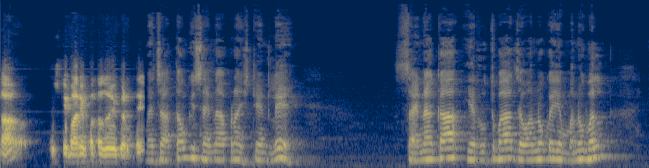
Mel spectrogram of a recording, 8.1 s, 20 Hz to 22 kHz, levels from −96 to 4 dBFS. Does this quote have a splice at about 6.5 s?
no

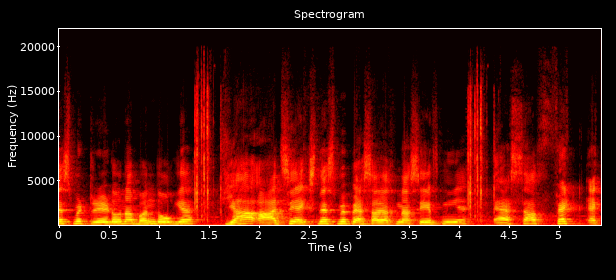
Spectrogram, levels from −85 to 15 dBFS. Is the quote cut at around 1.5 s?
yes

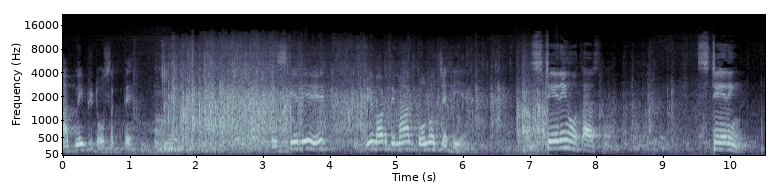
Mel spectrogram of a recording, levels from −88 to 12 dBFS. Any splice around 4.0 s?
no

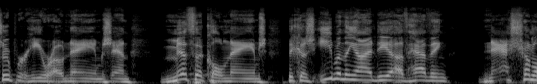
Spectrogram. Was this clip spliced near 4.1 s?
yes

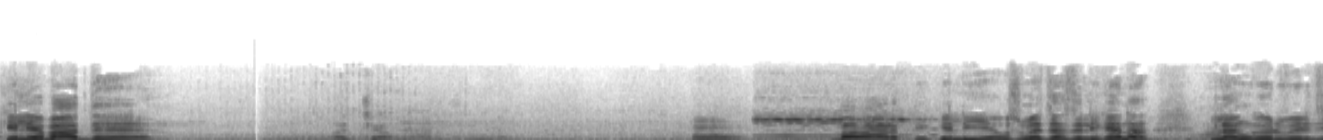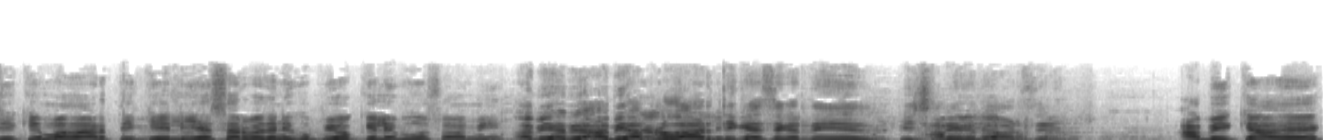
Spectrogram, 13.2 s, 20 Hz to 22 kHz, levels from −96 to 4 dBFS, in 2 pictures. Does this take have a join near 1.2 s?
no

